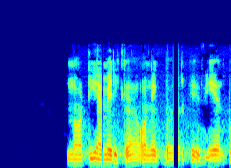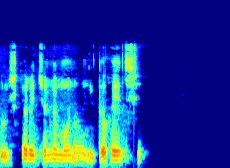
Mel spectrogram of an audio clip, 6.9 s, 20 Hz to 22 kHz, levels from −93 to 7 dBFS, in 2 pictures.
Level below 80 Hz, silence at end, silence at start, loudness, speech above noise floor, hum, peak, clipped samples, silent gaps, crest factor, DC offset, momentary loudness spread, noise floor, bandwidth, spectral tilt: -60 dBFS; 1.35 s; 1 s; -21 LUFS; over 70 dB; none; -4 dBFS; under 0.1%; none; 20 dB; under 0.1%; 7 LU; under -90 dBFS; 8 kHz; -4.5 dB/octave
